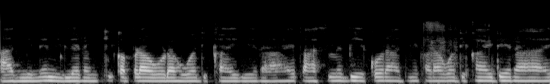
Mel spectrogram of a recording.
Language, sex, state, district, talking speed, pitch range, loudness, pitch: Hindi, female, Chhattisgarh, Kabirdham, 260 wpm, 155-170 Hz, -19 LUFS, 165 Hz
